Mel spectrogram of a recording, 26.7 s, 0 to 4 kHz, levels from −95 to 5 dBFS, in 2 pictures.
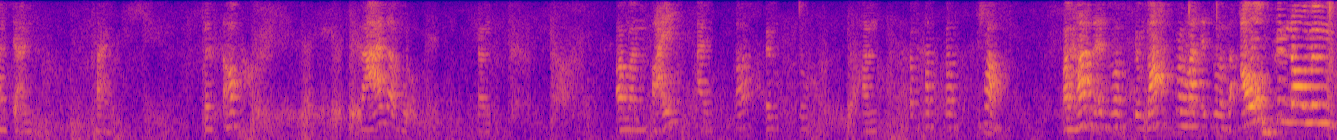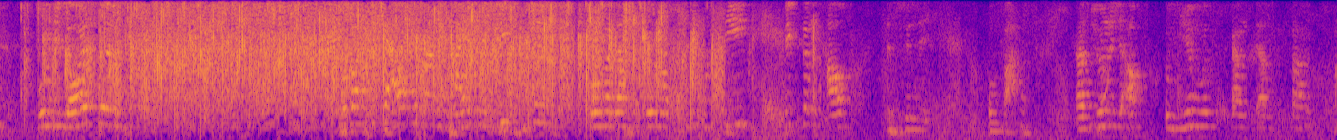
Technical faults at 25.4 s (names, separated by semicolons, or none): sound chopped by the voice detector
